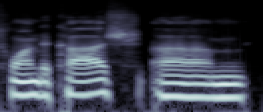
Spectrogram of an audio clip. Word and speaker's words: Juan Dakich: You actually said it right. My name is Juan Dakich.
